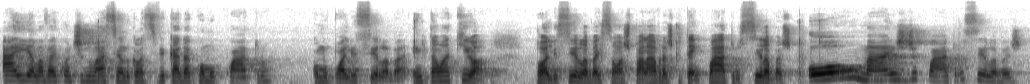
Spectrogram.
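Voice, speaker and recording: A woman teacher from Brazil with a Rio de Janeiro accent, explaining a school lesson slowly and deliberately, sounding out words syllable by syllable. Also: medium pitch, expressive. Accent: Rio de Janeiro Portuguese.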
